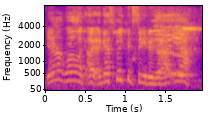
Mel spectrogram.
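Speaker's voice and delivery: high, hesitant villager voice. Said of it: "He says".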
